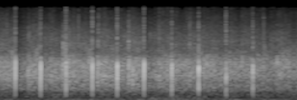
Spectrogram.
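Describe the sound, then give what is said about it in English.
A church audience applauding, heard as sharp, evenly spaced claps that stand out in a steady rhythm over a continuous wash of clapping. “If you would, here at North Garnett, put your hands together, welcome them into our time of study here today.”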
